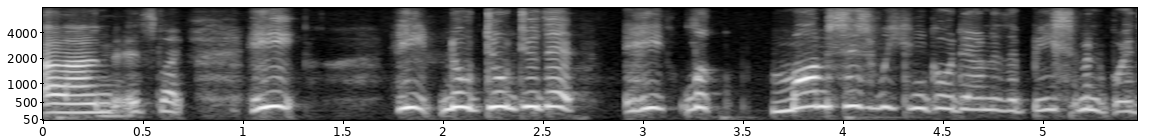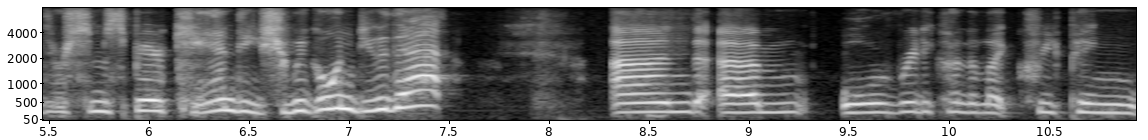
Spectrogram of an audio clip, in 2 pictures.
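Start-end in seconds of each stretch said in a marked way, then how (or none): 1.0-7.5 put-on quick, high, chattering American child voice. Showing the kid voices they do, American kid voice. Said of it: "I do a lot of the kid voices".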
